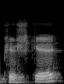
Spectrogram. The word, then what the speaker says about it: Pischke: Well, my full name is Jon Steffen Pischke.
